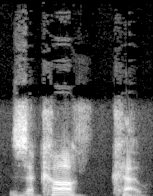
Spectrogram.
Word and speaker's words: Zakarko: He's put it as Marek Zakhero, but it's actually Marek Zakarko.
